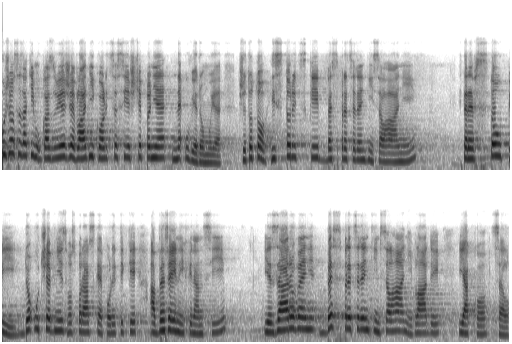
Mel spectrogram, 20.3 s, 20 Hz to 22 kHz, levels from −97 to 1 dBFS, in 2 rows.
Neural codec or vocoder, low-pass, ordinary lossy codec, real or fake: none; 7.2 kHz; Opus, 32 kbps; real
